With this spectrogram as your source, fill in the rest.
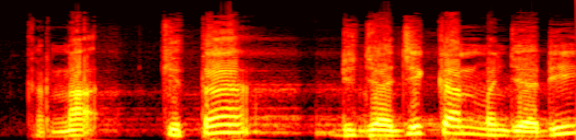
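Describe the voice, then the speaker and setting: Very slowly, a man speaks with lively intonation. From Lombok, Indonesia. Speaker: Islamic religious teacher. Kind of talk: religious lecture. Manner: conversational, frequent 'ya' fillers.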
